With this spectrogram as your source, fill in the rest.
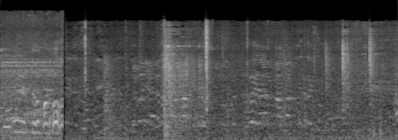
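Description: Men talk nearby in a crowd.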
